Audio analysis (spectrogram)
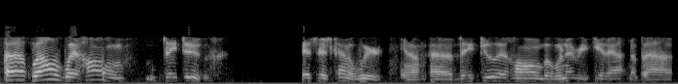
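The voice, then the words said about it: Southern US accent. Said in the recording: “a southern accent, United States”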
